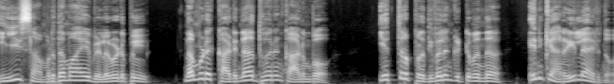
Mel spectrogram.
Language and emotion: Malayalam, surprised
